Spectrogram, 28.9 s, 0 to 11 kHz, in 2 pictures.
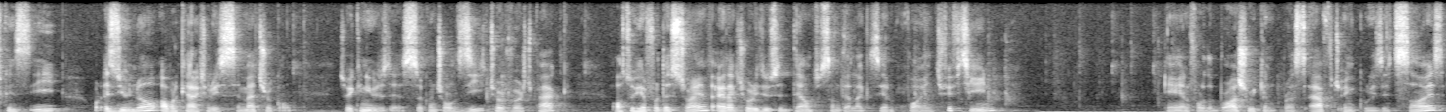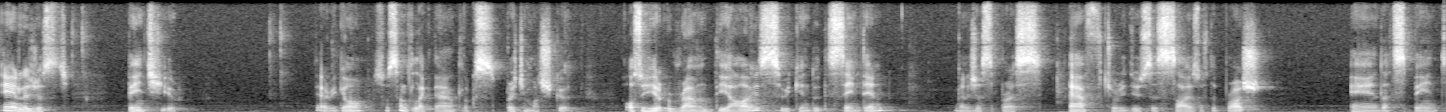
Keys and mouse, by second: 5.3 ctrl+z, 8.4-9.9 drag, 10.8 click, 12.8 f, 13.8 click, 15.4 click, 16.2 click, 17.4-18.6 drag, 24.4 click, 25.0 f, 26.0 click, 27.1 click.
